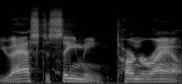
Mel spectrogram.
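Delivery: mock loud, powerful, big booming voice. Retelling a man hearing a voice while lying in bed, big booming voice. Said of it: "I hear this big booming voice says".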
